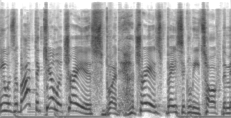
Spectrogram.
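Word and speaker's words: Atreus: I told you that atraeus rhymes with betrus this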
